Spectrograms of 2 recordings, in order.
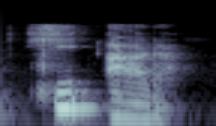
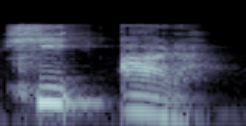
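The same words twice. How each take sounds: First: Said in the usual way. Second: "Ji ara" said slowly, stress on the first syllable of "ara"; slow teacher demo leaning on the first syllable of "ara". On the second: Shown as a demonstration. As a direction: spell out "Ji ara" with a slow, heavy "A-ra". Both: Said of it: "cómo voy a decir".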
